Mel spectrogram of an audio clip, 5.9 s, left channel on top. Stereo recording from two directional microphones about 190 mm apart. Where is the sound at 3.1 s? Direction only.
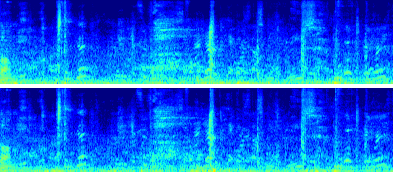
50° right (ahead or behind).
